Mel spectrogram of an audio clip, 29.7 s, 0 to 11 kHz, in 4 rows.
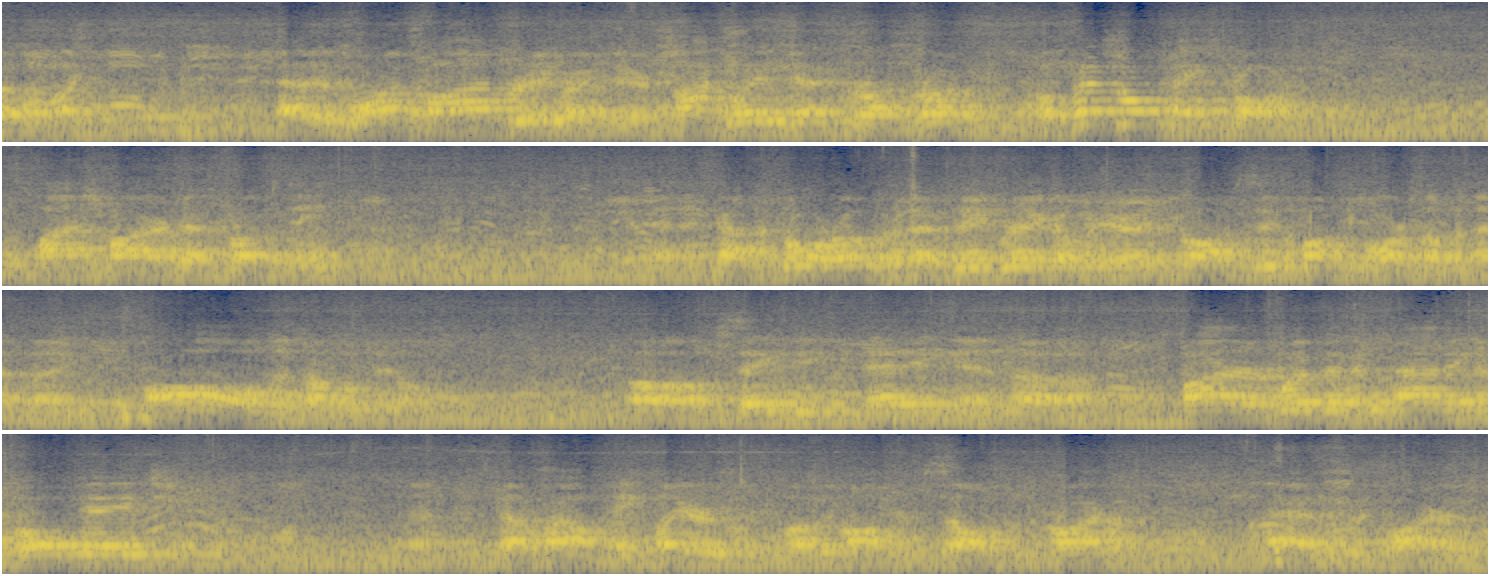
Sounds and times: Speech: 0.0 - 6.6, 7.4 - 17.2, 18.0 - 29.7
Vehicle: 0.0 - 29.7.

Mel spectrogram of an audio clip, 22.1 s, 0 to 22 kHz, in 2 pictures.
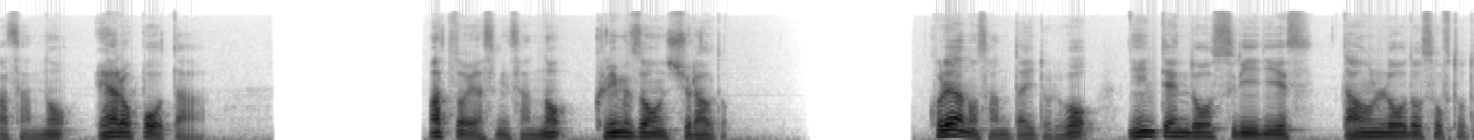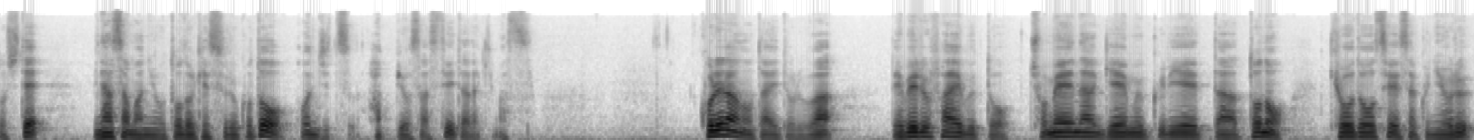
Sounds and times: Speech: 0.0 - 1.6, 3.2 - 5.5, 7.0 - 15.1, 16.3 - 22.1.

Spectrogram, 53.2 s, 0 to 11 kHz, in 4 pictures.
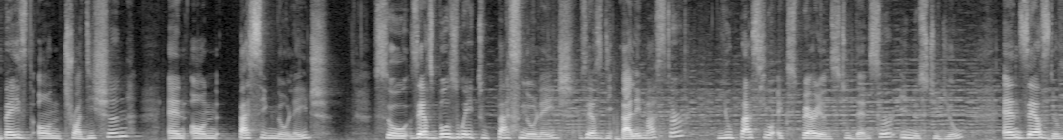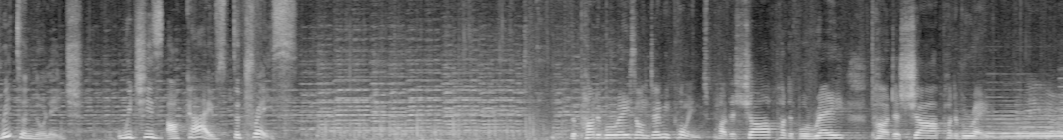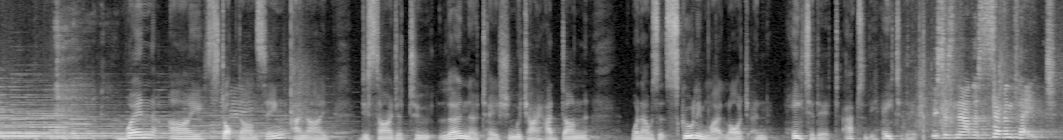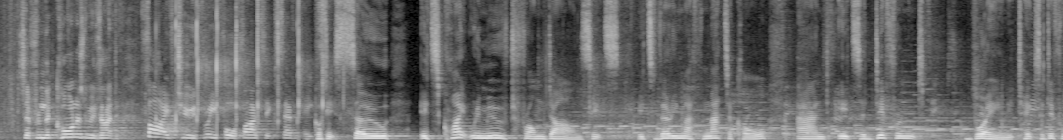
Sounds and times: Music: 5.1 - 22.3, 24.7 - 31.1, 45.6 - 53.1
Speech: 20.4 - 25.7, 28.0 - 53.1.

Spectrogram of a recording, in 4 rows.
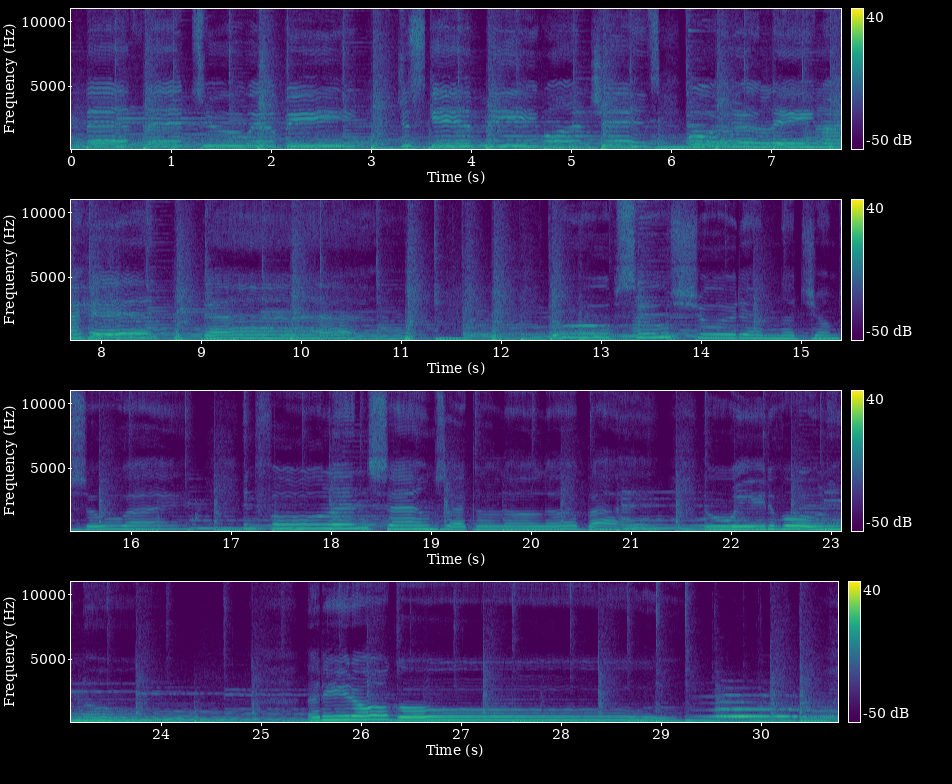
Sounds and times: Music: 0.0 - 30.7.

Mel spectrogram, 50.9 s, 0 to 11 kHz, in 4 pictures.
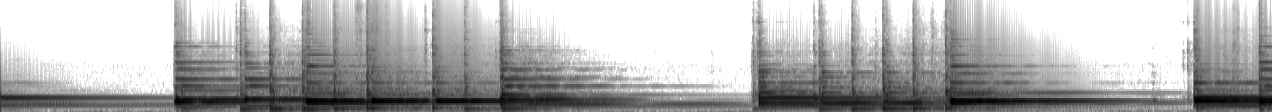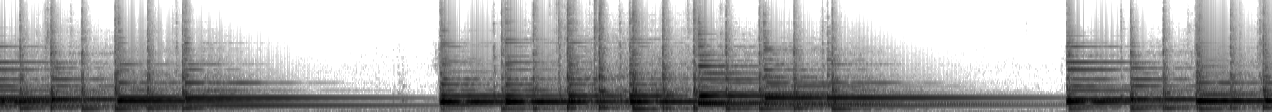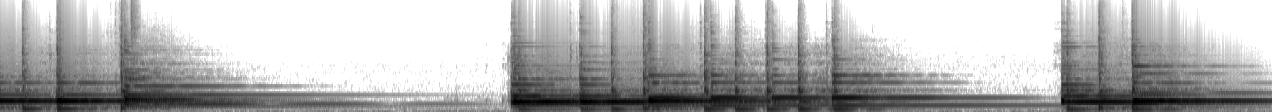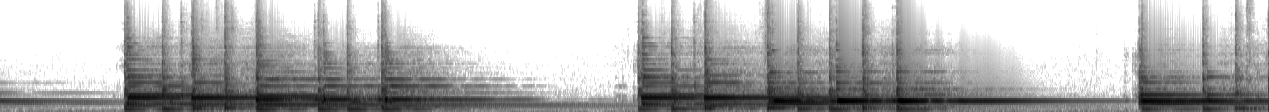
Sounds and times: Music: 0.0 - 50.8.

